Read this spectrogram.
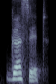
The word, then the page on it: gusset: Indian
